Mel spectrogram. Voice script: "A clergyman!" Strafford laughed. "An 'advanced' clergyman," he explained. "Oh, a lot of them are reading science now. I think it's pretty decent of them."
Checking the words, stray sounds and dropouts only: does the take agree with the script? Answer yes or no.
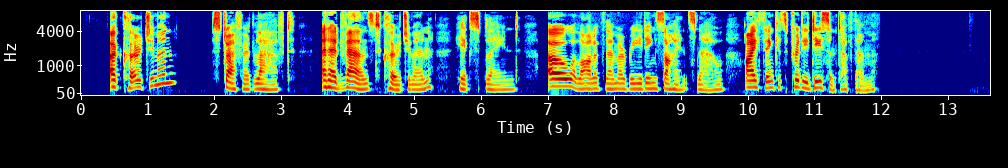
yes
